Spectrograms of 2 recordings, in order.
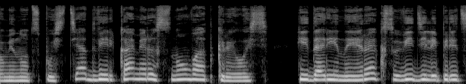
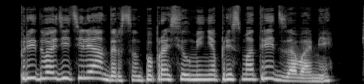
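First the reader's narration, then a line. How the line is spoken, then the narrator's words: Cat giggling. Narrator (Russian): хихикнул кот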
